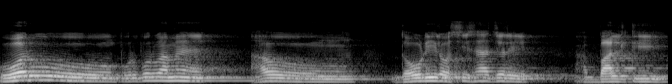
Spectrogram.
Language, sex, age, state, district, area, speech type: Odia, male, 45-60, Odisha, Dhenkanal, rural, spontaneous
